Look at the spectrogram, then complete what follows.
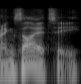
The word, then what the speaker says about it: anxiety: First anxiety. Compare it with emergency. Notice the stress pattern. The placement of the main emphasis completely changes the word. For anxiety, the focus is on the second syllable, while in emergency, it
